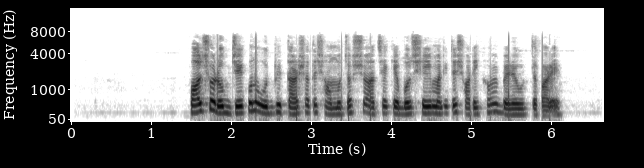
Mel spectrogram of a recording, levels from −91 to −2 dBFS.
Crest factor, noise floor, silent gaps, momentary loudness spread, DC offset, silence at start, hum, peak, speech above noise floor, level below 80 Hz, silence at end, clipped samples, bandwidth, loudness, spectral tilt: 14 dB; -76 dBFS; none; 10 LU; under 0.1%; 1.5 s; none; -2 dBFS; 60 dB; -56 dBFS; 0.55 s; under 0.1%; 7.4 kHz; -16 LUFS; -6 dB/octave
